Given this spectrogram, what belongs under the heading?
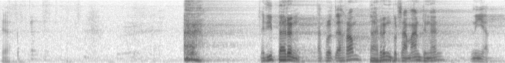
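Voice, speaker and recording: Bright-voiced Javanese man teaching in a hall. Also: mid-range voice, unhurried, creaky. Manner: relaxed teaching, repeating words, frequent "ya" checks. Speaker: religious teacher. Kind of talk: teaching a religious text.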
